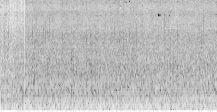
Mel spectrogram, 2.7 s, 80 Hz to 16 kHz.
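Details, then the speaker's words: 1985 Chevy C20 V8 pickup, abandoned in storage 20 years: deep, steady, even idle with no misses. This is normal running after loose carburetor bolts were fixed, many vacuum leaks capped and the California emission equipment removed. It sounds much better. "Yeah, it took all the California emission stuff off. Did you? Yeah. That's running a lot better. Sounds much better, doesn't it?"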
